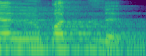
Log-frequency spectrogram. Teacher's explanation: قتل کے قاف کو بھی منہ بھر کے پڑھیں گے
